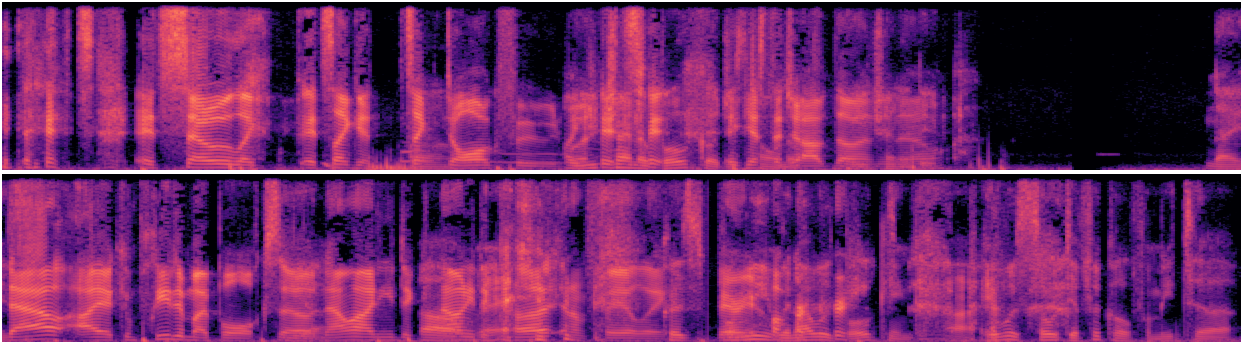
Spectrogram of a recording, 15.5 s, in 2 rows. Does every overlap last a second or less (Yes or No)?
No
